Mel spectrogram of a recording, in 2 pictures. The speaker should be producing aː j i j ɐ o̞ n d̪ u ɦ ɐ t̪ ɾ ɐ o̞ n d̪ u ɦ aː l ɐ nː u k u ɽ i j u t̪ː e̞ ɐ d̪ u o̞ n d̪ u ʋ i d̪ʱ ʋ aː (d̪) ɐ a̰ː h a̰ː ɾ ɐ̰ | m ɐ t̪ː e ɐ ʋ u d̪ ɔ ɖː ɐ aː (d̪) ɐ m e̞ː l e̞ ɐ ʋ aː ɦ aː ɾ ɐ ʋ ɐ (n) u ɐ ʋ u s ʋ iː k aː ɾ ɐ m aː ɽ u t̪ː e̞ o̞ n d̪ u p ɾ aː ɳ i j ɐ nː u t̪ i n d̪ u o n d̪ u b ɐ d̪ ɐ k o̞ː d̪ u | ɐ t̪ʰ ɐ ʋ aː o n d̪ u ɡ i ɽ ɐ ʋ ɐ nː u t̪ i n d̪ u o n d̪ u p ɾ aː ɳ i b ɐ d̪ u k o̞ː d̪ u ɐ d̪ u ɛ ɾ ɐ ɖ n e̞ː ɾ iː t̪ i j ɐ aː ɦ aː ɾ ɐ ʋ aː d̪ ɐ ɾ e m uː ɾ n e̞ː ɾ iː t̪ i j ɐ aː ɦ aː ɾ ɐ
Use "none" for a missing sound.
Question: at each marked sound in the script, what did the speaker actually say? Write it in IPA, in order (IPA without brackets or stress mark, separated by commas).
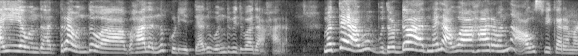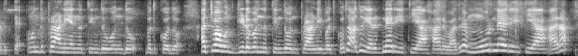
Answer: d̪, d̪, nː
